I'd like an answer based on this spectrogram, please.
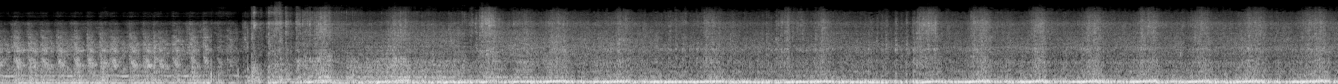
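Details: Car cranked on a brand-new battery (12.3 volts): starter spins briskly for a couple of seconds, then the engine catches cleanly and settles into a lumpy, steady race-cam idle.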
